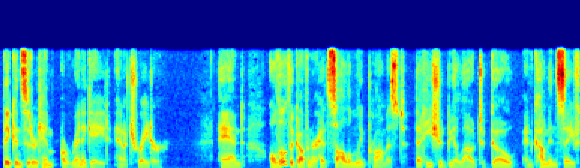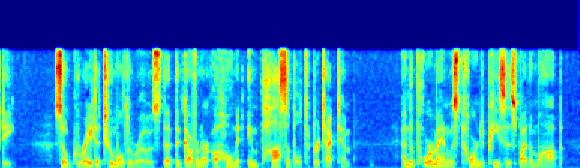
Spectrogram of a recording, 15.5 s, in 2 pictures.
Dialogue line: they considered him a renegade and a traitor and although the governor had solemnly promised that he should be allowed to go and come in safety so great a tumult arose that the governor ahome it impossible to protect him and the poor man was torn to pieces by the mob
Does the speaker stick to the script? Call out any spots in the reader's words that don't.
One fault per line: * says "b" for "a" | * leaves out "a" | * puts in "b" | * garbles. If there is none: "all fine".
all fine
